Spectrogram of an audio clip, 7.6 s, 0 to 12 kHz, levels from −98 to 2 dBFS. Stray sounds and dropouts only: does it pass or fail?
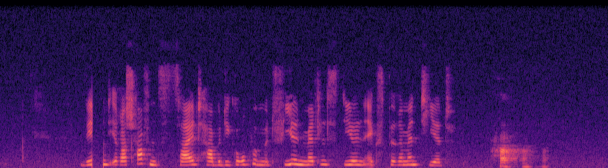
fail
